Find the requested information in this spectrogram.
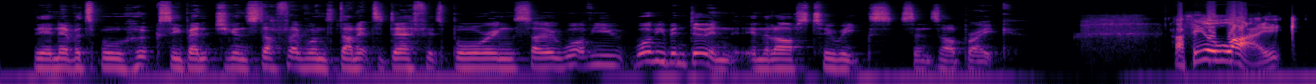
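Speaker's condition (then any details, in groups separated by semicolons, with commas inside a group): No condition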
